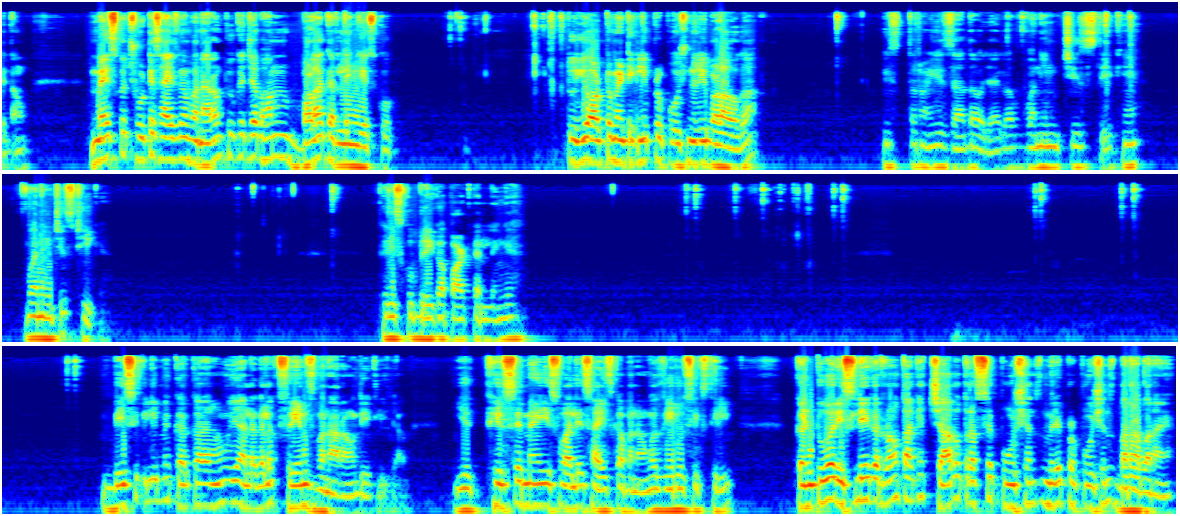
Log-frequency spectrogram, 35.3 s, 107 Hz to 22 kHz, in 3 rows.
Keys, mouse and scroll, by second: 3.7 click, 6.0 scroll down 1, 7.6 scroll up 1, 9.3 click, 13.3 scroll down 1, 14.3-14.8 scroll up 1, 14.8 right click, 17.9 click, 18.9 ctrl+z, 19.3 right click, 23.4 click, 27.9 scroll up 1, 29.8 click, 34.0 click.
